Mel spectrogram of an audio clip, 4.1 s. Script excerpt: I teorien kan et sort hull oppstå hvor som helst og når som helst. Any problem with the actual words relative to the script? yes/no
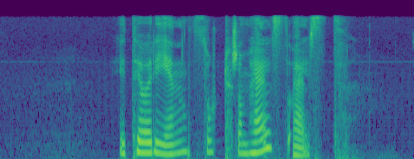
yes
